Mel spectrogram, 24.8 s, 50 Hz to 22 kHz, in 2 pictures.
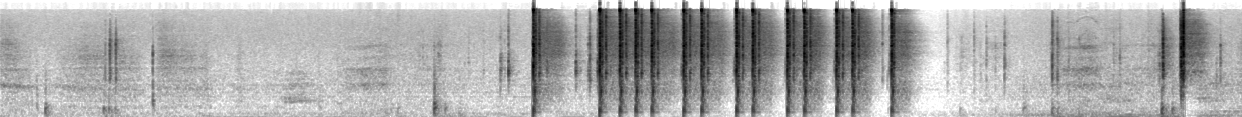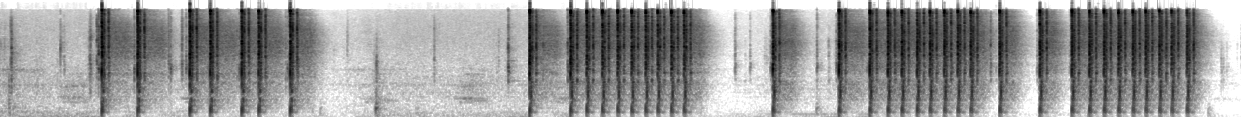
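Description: Bursts of rapid fire from an RWA Agency Arms NOC TMG17 gun, several strings of fast, sharp cracks separated by short pauses, loud and close with no talking.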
